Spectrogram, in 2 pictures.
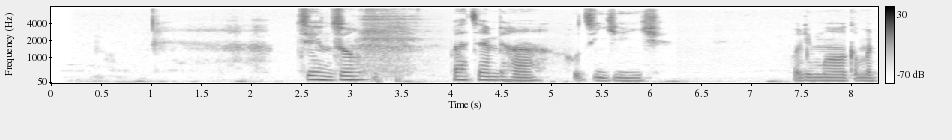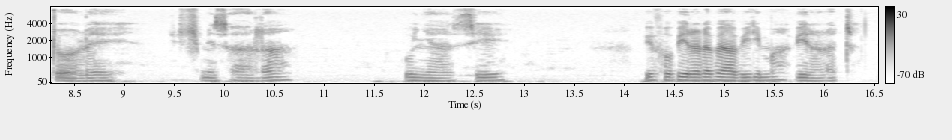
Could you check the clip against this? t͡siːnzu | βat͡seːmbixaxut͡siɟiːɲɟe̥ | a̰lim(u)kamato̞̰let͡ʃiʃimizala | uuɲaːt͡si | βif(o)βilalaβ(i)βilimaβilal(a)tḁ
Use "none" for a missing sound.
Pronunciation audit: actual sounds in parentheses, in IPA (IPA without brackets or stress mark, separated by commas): o, o, a, a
